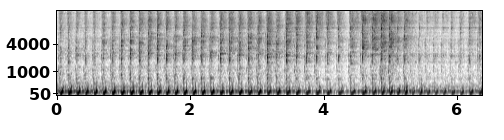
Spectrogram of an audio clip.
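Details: Kubota diesel brought in for vibration, after the cam was removed, valve clearance adjusted (valves found too tight) and everything reassembled: even, steady chug around 220 beats a minute; noticeably less shaking than before, runs smooth.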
